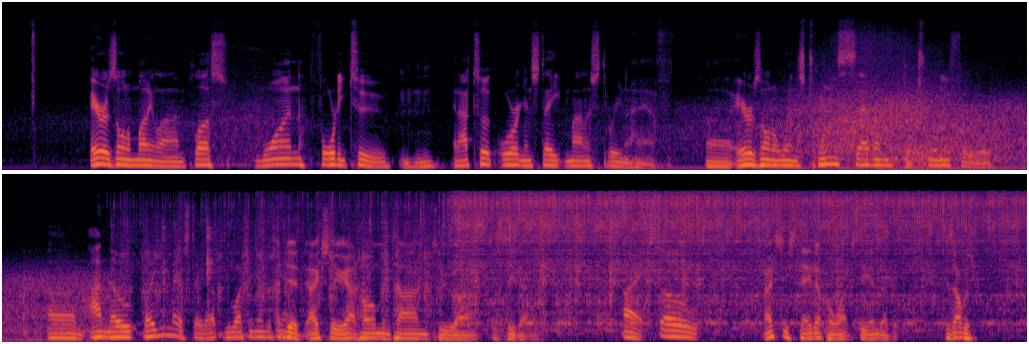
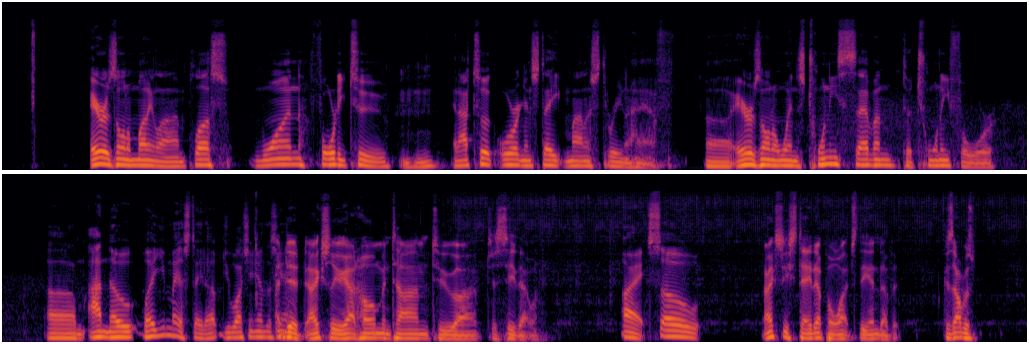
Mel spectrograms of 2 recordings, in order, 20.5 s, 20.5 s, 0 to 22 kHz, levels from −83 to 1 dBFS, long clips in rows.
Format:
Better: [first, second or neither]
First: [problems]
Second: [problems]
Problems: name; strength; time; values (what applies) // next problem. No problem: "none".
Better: second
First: traffic noise; loud; throughout; 1 dB below the speech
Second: traffic noise; faint; throughout; 30 dB below the speech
